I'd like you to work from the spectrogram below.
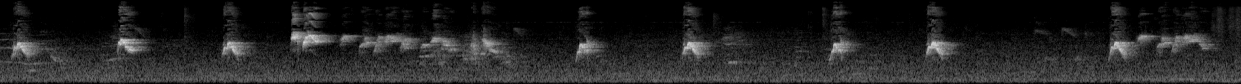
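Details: Jambul bird singing: short, bright chirped notes repeated roughly once a second, broken by a brief warbled phrase of several quick notes near the start and again near the end.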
